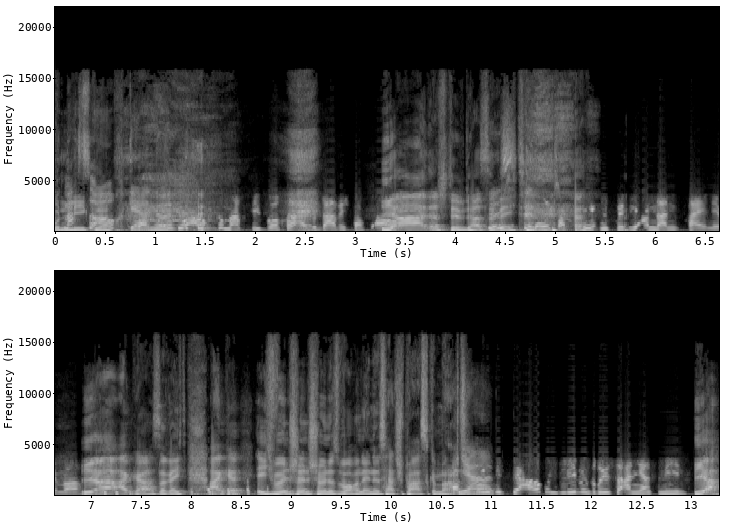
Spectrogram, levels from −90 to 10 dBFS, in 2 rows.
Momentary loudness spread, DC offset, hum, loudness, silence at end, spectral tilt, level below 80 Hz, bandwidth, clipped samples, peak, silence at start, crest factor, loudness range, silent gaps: 6 LU; under 0.1%; none; -22 LUFS; 0 s; -5 dB/octave; -40 dBFS; 16 kHz; under 0.1%; -4 dBFS; 0 s; 18 dB; 2 LU; none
